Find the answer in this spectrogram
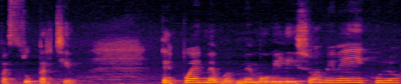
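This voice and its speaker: The delivery is animated in tone, with lively intonation at a fairly slow pace. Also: woman. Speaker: podcaster. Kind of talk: casual monologue. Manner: animated, laughing.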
